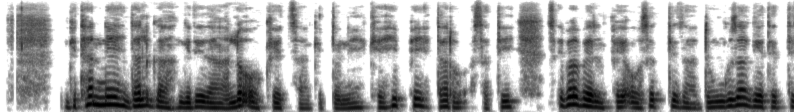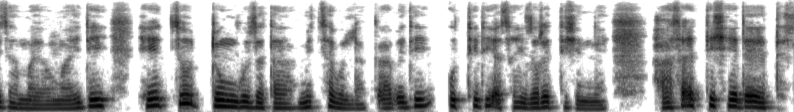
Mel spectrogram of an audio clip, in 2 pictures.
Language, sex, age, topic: Gamo, female, 18-24, government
